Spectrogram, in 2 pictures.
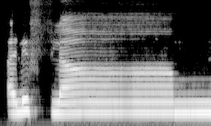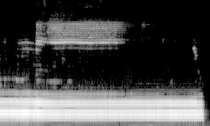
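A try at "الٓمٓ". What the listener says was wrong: गुन्ना के चक्कर में फिर मत, थोड़ा सा कम हो गया। ये मीम जो है, चूंकि ये खैशूम है ना, ये खैशूम का हर्फ है ना, इसीलिए नाक में जाने से जो है आवाज खुल के समझ में नहीं आई।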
